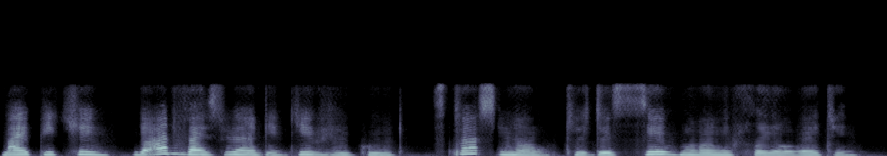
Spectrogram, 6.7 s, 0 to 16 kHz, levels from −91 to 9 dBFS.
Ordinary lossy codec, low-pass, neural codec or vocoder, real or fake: none; 7.2 kHz; codec, 16 kHz, 1 kbps, FreqCodec, smaller model; fake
